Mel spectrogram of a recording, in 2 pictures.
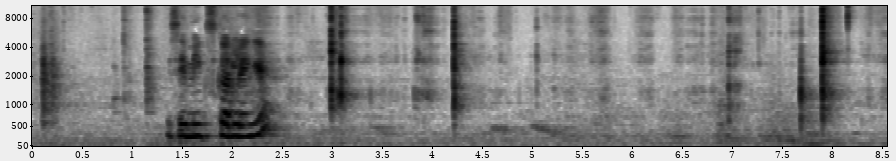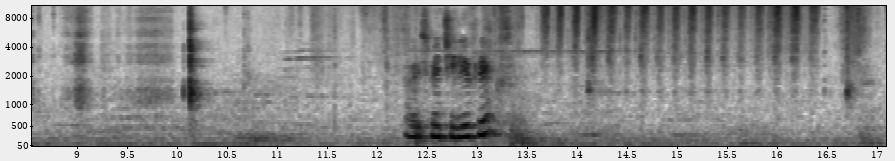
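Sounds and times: spoon stirring vegetables in a bowl: 0:13.2 - 0:17.0.

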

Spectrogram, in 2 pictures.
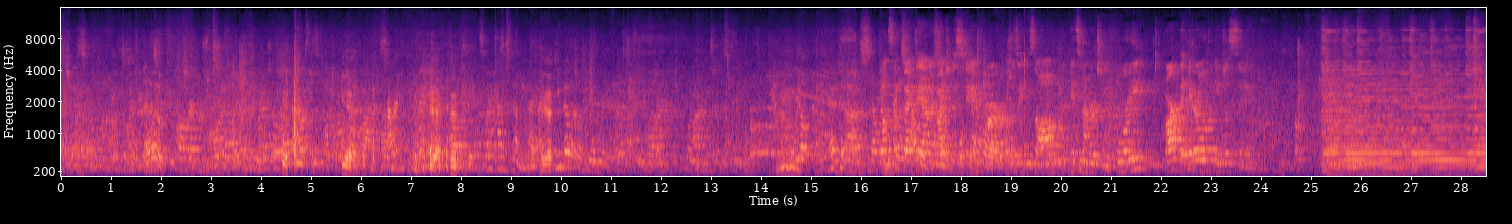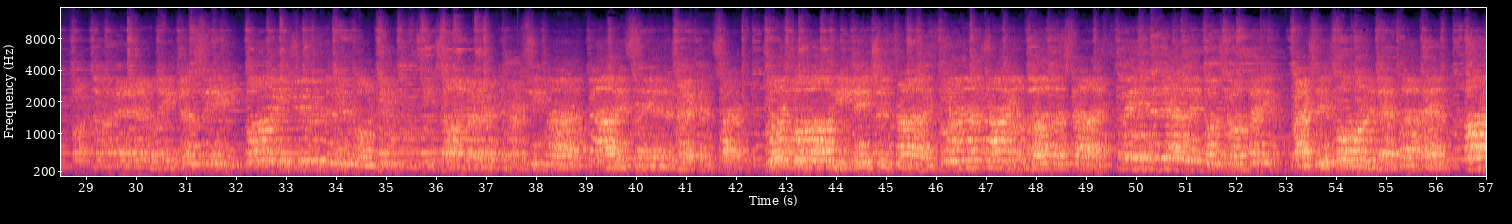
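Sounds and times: acoustic guitar: 0:00.0 - 0:57.0
people singing a worship song: 0:28.6 - 0:57.0.

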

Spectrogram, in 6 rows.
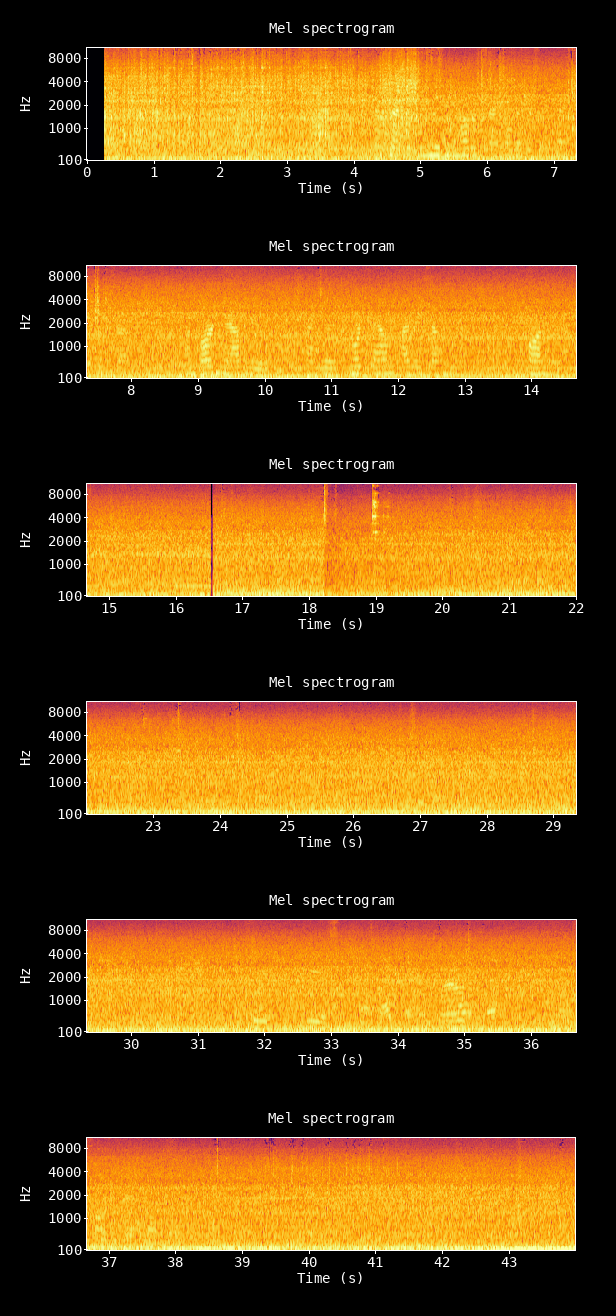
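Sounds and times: road noise: 0:00.3 - 0:44.0
truck engine idling: 0:00.3 - 0:44.0.

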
